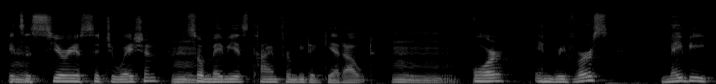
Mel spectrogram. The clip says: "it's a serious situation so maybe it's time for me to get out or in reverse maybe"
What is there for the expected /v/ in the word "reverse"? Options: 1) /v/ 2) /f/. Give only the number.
1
